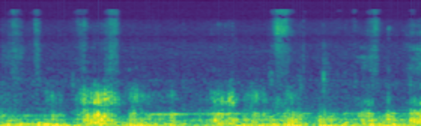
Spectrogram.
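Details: Close recording of a domestic cat purring during play and collar fitting; a low rumbling purr that swells and fades in soft pulses, with brief handling noises.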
